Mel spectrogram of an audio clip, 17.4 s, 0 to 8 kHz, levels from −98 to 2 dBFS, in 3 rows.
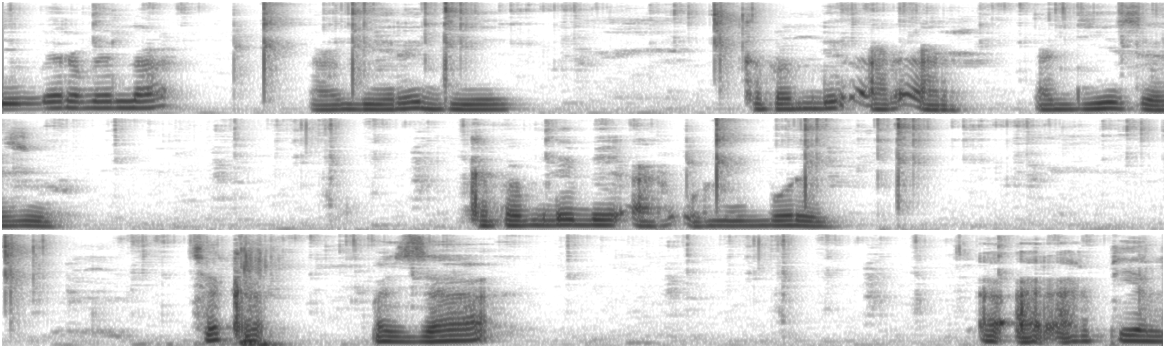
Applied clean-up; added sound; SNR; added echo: classical method log-MMSE.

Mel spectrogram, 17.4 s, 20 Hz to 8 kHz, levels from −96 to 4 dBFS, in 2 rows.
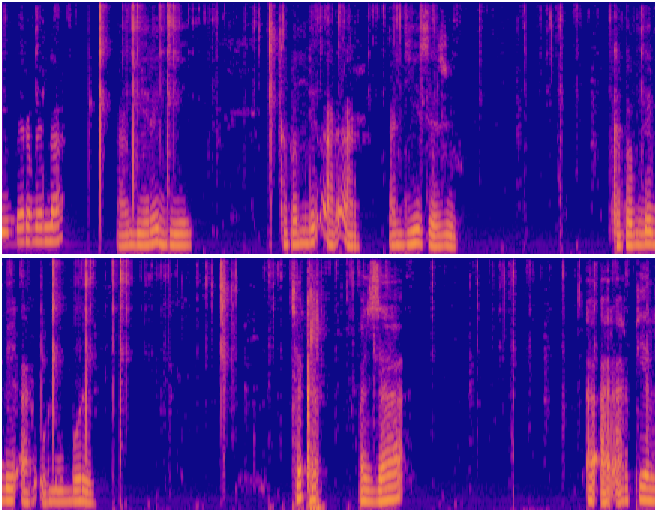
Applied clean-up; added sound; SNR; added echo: classical method spectral subtraction.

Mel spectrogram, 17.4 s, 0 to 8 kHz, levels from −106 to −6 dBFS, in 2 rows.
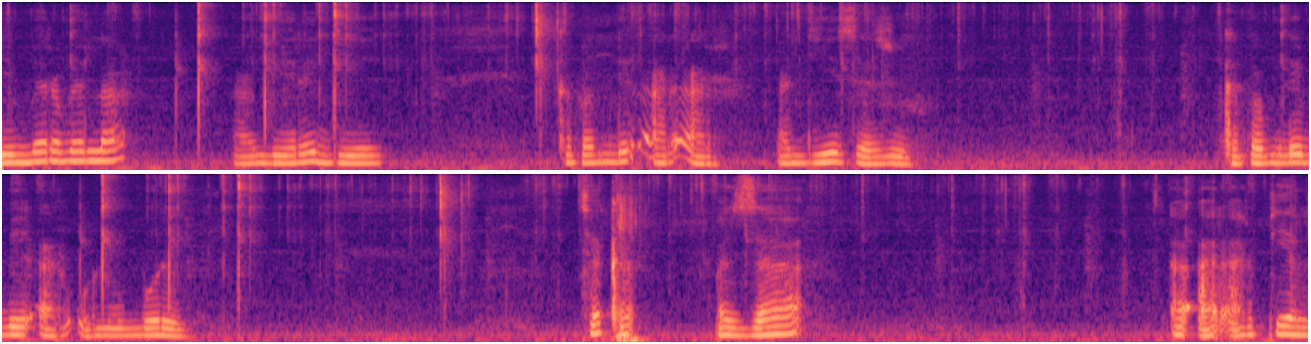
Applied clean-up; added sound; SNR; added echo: none; Crack / Crackle; 13 dB; none.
